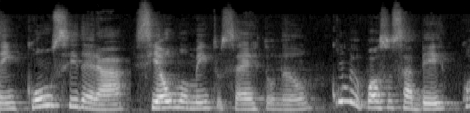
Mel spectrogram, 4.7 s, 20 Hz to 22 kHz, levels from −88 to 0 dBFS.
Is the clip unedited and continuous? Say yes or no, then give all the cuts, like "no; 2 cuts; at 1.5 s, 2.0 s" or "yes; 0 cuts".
no; 1 cut; at 3.2 s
